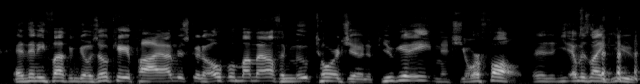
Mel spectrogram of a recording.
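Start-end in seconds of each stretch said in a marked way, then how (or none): 0.9-5.2 put-on dopey cartoon dad voice. Retelling a scene from The Simpsons: Homer Simpson voice. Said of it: "And he's like".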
